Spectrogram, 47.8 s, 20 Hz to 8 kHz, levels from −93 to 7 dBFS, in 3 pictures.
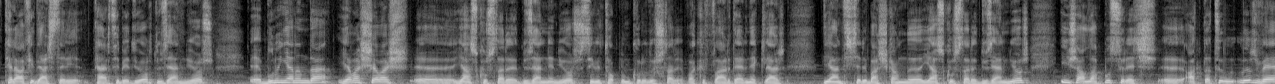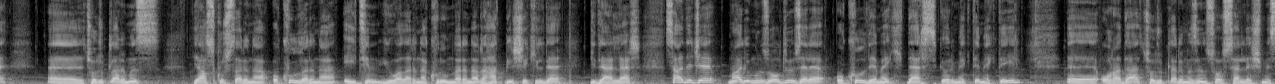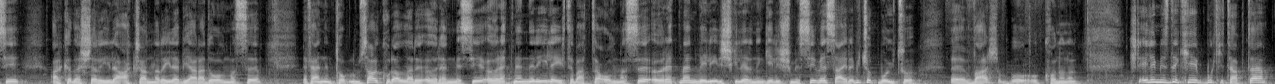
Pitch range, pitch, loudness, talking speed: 115-155 Hz, 130 Hz, -16 LUFS, 100 wpm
